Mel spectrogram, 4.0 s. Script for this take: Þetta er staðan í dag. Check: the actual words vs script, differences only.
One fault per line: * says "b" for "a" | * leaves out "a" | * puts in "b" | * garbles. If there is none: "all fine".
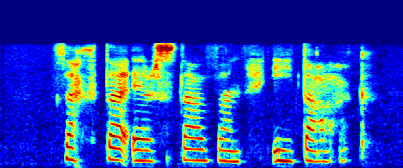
all fine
